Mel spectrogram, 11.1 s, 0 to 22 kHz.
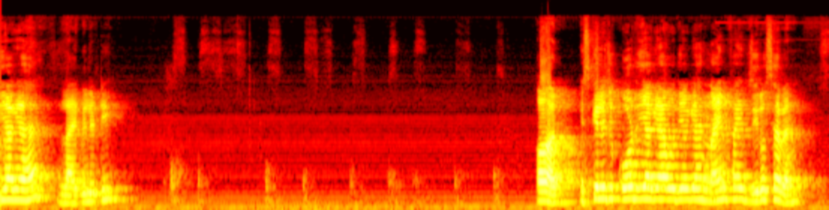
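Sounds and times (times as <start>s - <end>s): faint mains hum: 0.0s - 11.0s
pen tapping on writing board: 2.2s - 6.8s.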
